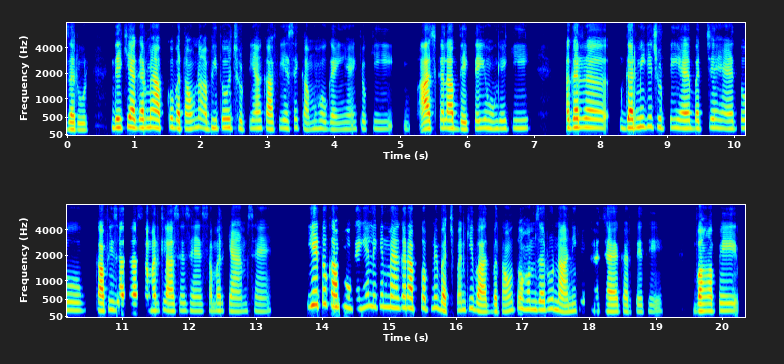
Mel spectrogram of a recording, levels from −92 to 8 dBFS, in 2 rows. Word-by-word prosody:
ज़रूर। 175 -2 -1 0.4
देखिए 230 +2 +5
अगर 225 0 +6
मैं 235 0 -2
आपको 220 +2 +2
बताऊँ 200 -2 +1
ना 240 - -7
अभी 215 +3 -4
तो 230 +2 0
छुट्टियाँ 210 0 -8
काफ़ी 205 +1 -2
ऐसे 210 +2 -11
कम 180 -5 -10
हो 200 -1 -10
गई 180 -1 -9
हैं 185 +1 -14
क्योंकि 190 0 -18 0.5
आजकल 200 +2 +1
आप 210 0 +6
देखते 185 0 -5
ही 205 - -4
होंगे 200 -1 -7
कि 210 +2 -12 0.6
अगर 235 +1 +7 0.7
गर्मी 235 +2 +9
की 255 +1 -7
छुट्टी 225 -1 -8
है, 205 -1 +2
बच्चे 205 +3 -6
हैं 200 -1 -4
तो 210 0 -9 0.2
काफ़ी 205 +3 +5
ज़्यादा 210 0 +1
समर 200 0 -5
क्लासेस 200 -1 -3
हैं, 190 -1 -8
समर 195 +1 -9
कैंप्स 190 0 -8
हैं। 180 0 -13 0.6
ये 350 +2 +7
तो 380 +1 -2
कम 310 -4 +6
हो 275 - -3
गई 250 +1 -11
है 310 - -7
लेक़िन 310 -1 -8
मैं 290 -1 0
अगर 280 +1 -3
आपको 265 0 +3
अपने 265 +4 -9
बचपन 210 0 -1
की 265 +3 -8
बात 175 -6 +1
बताऊँ 180 +2 -5
तो 225 - -5
हम 235 -2 -5
ज़रूर 225 +3 -4
नानी 185 -2 -2
के 215 - -25 0.2
घर 185 - -11
जाया 175 -1 +1
करते 175 0 -12
थे। 175 - -18 0.6
वहाँ 190 0 +5
पे 195 0 -5
205 Hz, 190 wpm, -22 LUFS, 190-230 Hz, 0.7 s, गर्मी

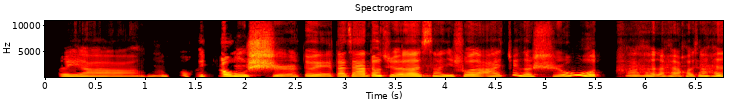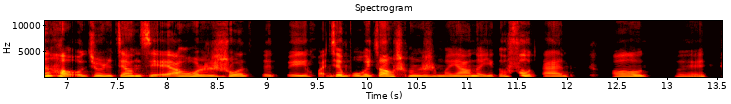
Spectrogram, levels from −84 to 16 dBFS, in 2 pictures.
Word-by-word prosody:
对 250 -1 0
呀， 150 -4 -3
嗯， 185 +1 -8
不 210 - -10
会 220 +1 -5
重 270 -7 +6
视。 165 -4 +7
对， 175 -6 +1
大 255 +1 +1
家 280 +2 +4
都 320 +2 +5
觉 280 -7 0
得 230 +4 +6
像 240 -3 0
你 190 - +3
说 245 +4 0
的， 240 - +2
哎， 260 +3 -1
这 440 -6 -4
个 195 - +3
食 200 +2 -2
物 305 +10 +2 0.4
它 315 -2 -6
好 290 -2 -2 0.2
好 230 -2 -2
好 195 - -3
像 265 +6 -1
很 250 +8 +3
好 - - 0
就 190 -1 -5
是 185 - -3
降 180 -2 -1
解 175 - -4
啊。 - - -1
或 185 +1 -2
者 165 - -2
是 170 +1 -5
说， 180 -1 -4 0.2
对 175 - -14
对 200 -3 -8
于 185 - -5
环 195 - -13
境 225 - +1
不 180 -3 -7
会 260 - -1
造 265 -6 +1
成 160 -5 -5
什 170 - -9
么 140 0 -9
样 165 0 -4
的 155 -5 -4
一 155 - -7
个 165 0 -12
负 190 -1 -3
担， 160 -2 -8 0.4
哦， 210 -5 -5 0.3
对。 190 +3 -14
195 Hz, 250 characters per minute, -23 LUFS, 170-245 Hz, 0.4 s, 视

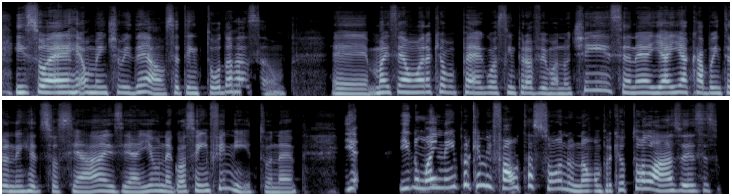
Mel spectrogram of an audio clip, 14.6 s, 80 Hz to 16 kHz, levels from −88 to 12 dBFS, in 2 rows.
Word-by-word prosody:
Isso 230 +1 +5
é 230 0 +9
realmente 230 -2 +1
o - - -3
ideal, 220 -4 +1
você 215 +3 -4
tem 205 0 -2
toda 210 +4 -2
a - - +2
razão. 245 -4 -6 0.4
Eh, 185 -2 -2
mas 225 +2 +1
é 245 - +1
a 235 - +6
hora 235 +1 +2
que 255 - -6
eu 230 -3 -4
pego 220 -2 -1
assim 215 +1 -3
pra 210 0 -2
ver 200 0 -4
uma 190 -1 -5
notícia, 270 +6 -4
né, 220 +1 +2
e 215 0 +1
aí 225 +2 +3
acabo 220 -2 +1
entrando 205 -1 -1
em 195 - -1
redes 200 -1 -3
sociais, 195 +1 -2
e 185 - -3
aí 175 +4 -2
o 220 - -3
negócio 195 +1 -3
é - - +3
infinito, 215 - -5
né. 165 0 -4 0.5
E 295 +3 -1
é - - -3 0.4
e 305 +2 -1
não 325 -2 +1
é 325 - +8
nem 340 +2 -2
porque 425 +1 0
me 410 -2 +2
falta 355 +4 +4
sono 295 - -3
não, 210 +1 -2
porque 220 +4 -6
eu 255 - -3
tô 300 +2 -1
lá, 250 -7 +5
às 225 0 -1
vezes, 215 0 -2
220 Hz, 225 wpm, -22 LUFS, 200-250 Hz, 0.5 s, é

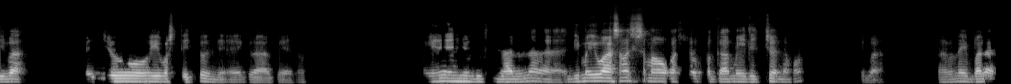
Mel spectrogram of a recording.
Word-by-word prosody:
'di 125 - +1
ba? 130 -2 +4 0.7
Medyo 140 - -1 0.4
iwas 135 0 -1
din 115 -2 -6
dun. 135 -4 -3
Eh, 110 0 -8
grabe 105 -2 -7
ano. 105 +2 -23 1.2
Ayan, 140 +2 0
yun 135 - 0 0.2
lalo 125 0 +1
na 150 - 0 0.4
di 135 - -3
maiwasan 155 0 +6
kasi 155 - -1
sa - - -8
mga 140 0 +4
okasyon 135 0 -5
pagka 125 +1 -1
may 130 -1 -2
lechon, 125 -1 -3
naku, - - -10 0.6
'di - - -24
ba? - - -10 0.6
Lalo 115 +1 -11
na 135 - -3
yung 125 - -11
balat. 130 +3 +1
130 Hz, 170 wpm, -22 LUFS, 120-140 Hz, 1.2 s, maiwasan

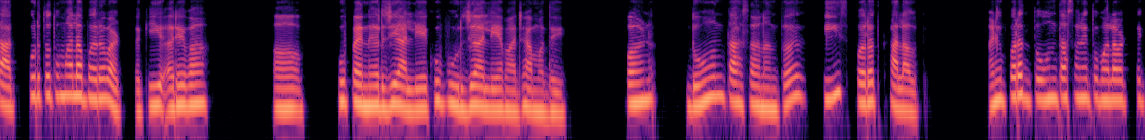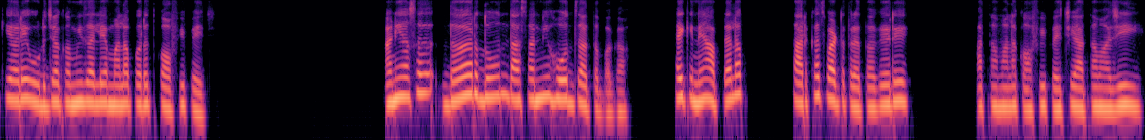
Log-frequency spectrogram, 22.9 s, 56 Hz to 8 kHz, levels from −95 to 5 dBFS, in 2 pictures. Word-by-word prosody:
तात्पुरतं 255 +9 -1
तुम्हाला 270 0 +3
बरं 245 0 +2
वाटतं, 160 -7 -2
की 195 +1 +1
अरे 185 +2 +2
वाह! 200 +1 +3 0.7
अ, 175 - -3 0.6
खूप 220 0 0
एनर्जी 190 -1 +5
आली 170 -1 +1
आहे, 175 0 +1
खूप 215 -2 -2
ऊर्जा 190 0 +3
आली 175 -2 +1
आहे 170 - +1
माझ्यामध्ये. 160 -2 -1 0.6
पण 215 +2 +3 0.4
2 240 +8 +2
तासानंतर 200 +1 0
तीच 250 +4 -3
परत 215 0 +3
खालावते. 165 -6 -2 0.6
आणि 220 +3 +3
परत 265 +2 +4
2 240 0 +1
तासाने 245 0 0
तुम्हाला 230 -1 +1
वाटतं 230 0 -3
की 245 - -3
अरे, 230 +1 +2
ऊर्जा 215 -2 +1
कमी 205 +1 +3
झाली 210 -1 +2
आहे. 205 - +2
मला 195 +1 +2
परत 195 0 0
कॉफी 185 0 -3
प्यायची. 150 -5 -5 1.8
आणि 220 +4 +4
असं 290 +3 +1 0.2
दर 260 +6 +4
2 260 +3 +1
तासांनी 235 +1 +2
होत 235 0 +4
जातं 180 -6 -2
बघा, 150 +2 -9
आहे 155 - -4
की 245 - -4
नाही. 220 +2 +3
आपल्याला 230 +3 +1 0.6
सारखंच 215 +5 0
वाटत 210 -4 +2
राहतं 180 0 -1
की 195 - -2
"अरे, 220 +2 +1 0.7
आता 185 +1 -5
मला 180 +1 0
कॉफी 170 +2 -4
प्यायची 175 +1 -3
आहे 180 - +2
आता 185 +3 -4
माझी 180 +2 +2
205 Hz, 165 wpm, -23 LUFS, 180-235 Hz, 1.8 s, एनर्जी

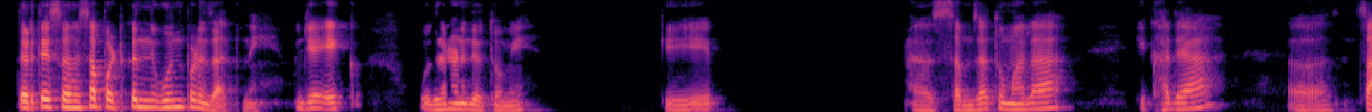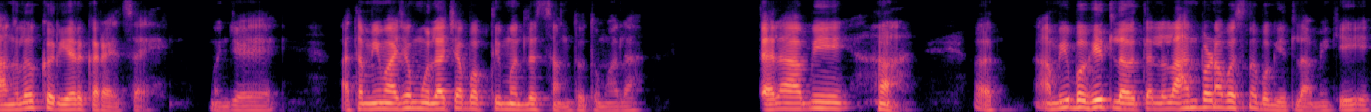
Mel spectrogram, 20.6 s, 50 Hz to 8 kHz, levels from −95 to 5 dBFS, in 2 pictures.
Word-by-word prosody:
तर 170 - +6
ते 200 - +8
सहसा 180 0 +4
पटकन 190 +2 +2
निघून 185 +1 +1
पण 180 -5 +1
जात - - -4
नाही, - - -11
म्हणजे 275 - -5
एक 155 -1 -5 0.5
उदाहरण 145 +3 -1
देतो 120 -2 -4
मी. 115 +2 -7 1.1
की 70 +3 -8 1.4
अ, 115 -1 -10 0.2
समजा 130 +3 -3
तुम्हाला 155 +2 -1 0.6
एखाद्या 150 +3 -4 0.7
अ, - - -15 0.5
चांगलं 140 +7 +2
करियर 140 -3 +3
करायचं 105 -7 -4
आहे. - - -13 0.4
म्हणजे, 110 +2 -9 0.7
आता 150 - -2
मी 150 +1 +3
माझ्या 155 +2 +4
मुलाच्या 155 0 +3
बाबतीमधलच 145 -2 -2
सांगतो 105 -5 -8
तुम्हाला. 105 +1 -11 0.9
त्याला 155 +3 +5
आम्ही 160 +1 +2 0.2
हां, - - +3 1.2
आम्ही 165 +6 +1
बघितलं 180 -5 +6
त्याला 155 0 -1
लहानपणापासून 175 +1 +2
बघितलं 110 -6 -4
आम्ही 105 +2 -10
की 120 +2 -5
150 Hz, 120 wpm, -23 LUFS, 130-170 Hz, 1.4 s, ते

